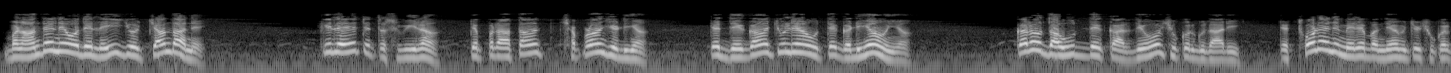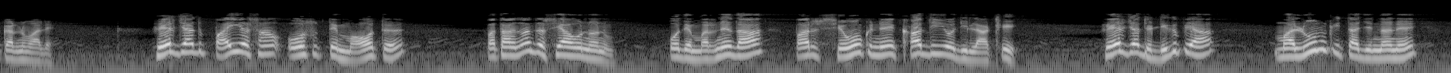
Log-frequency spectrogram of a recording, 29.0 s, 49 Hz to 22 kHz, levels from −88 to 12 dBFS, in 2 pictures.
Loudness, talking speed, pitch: -15 LUFS, 135 wpm, 190 Hz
